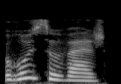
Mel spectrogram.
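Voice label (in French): "rose sauvage", French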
